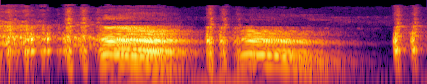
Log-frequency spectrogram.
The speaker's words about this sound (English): Oh, that cough sounds nasty. Can I help you with that?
